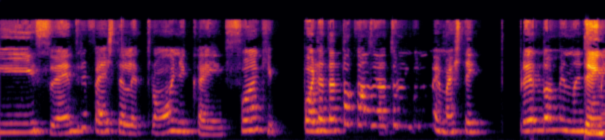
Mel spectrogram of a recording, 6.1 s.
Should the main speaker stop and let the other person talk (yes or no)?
yes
